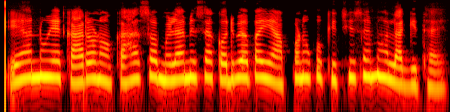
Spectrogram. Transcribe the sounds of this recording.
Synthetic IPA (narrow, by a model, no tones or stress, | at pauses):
eɦanũekaɾɔɽ̃ɔkaɦasɔmiɭamisakɔɾibapaĩapɔɽ̃ɔkukit͡ʃʰisɔmɔlaɡit̪ʰae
